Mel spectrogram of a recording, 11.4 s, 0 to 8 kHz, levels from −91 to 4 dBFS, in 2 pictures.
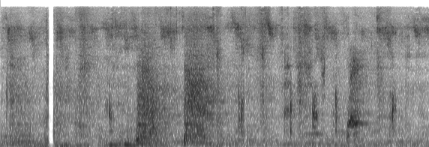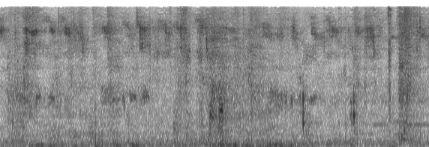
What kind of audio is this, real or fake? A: fake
